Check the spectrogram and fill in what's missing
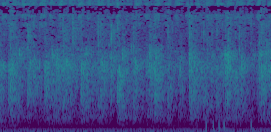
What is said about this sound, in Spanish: Démosle un fuerte aplauso a Él. Aleluya. Fuerte las palmas al Señor, hermano.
